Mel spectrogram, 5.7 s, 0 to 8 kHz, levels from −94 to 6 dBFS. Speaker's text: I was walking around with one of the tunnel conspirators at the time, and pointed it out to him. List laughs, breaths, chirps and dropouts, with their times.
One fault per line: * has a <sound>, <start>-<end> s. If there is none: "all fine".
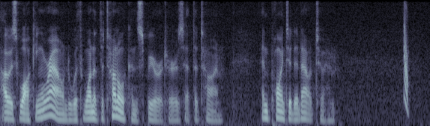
* has a chirp, 5.4-5.5 s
